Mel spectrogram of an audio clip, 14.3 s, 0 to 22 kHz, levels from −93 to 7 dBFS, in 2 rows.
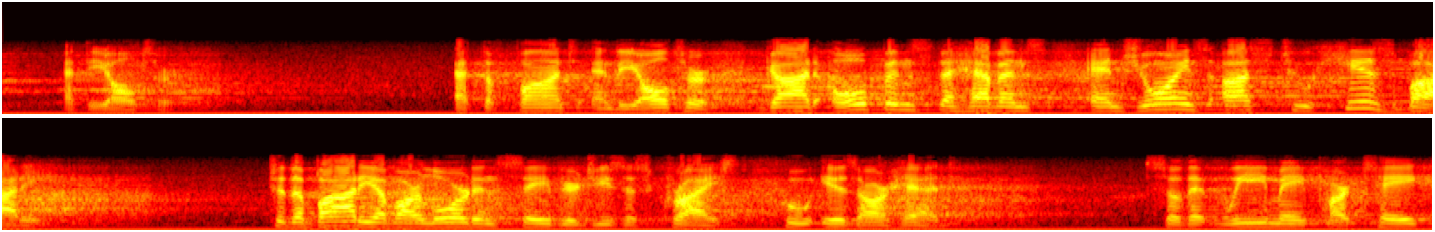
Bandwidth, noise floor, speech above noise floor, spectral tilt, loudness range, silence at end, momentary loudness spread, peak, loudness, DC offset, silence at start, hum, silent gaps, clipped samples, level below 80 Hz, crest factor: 5.8 kHz; -48 dBFS; 29 dB; -7.5 dB/octave; 5 LU; 0 s; 16 LU; -2 dBFS; -18 LUFS; under 0.1%; 0 s; none; none; under 0.1%; -48 dBFS; 18 dB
